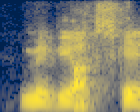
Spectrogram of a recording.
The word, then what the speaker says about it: Miovski: Yeah, it says here Celtic and Rangers still retain the firm interest in bringing Bojan Miovski. Miovski, that's it. Yeah, you pronounce it better than me.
